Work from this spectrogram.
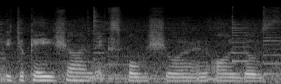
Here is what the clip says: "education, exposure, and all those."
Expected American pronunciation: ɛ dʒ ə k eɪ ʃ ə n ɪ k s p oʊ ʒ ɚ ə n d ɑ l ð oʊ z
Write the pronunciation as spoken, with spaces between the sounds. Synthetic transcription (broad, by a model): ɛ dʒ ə k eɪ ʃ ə n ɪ k s p oʊ ʃ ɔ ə n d ɑ l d oʊ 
